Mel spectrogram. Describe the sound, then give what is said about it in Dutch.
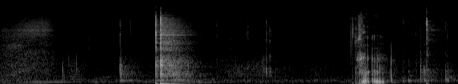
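A bicycle is hoisted onto a repair stand hoist at a bicycle repair shop: loud mechanical clunks and rattles, with two heavier bangs separated by quieter clicks and scraping, and no talking. “Ja, kijk, dit is toch, is toch het geluid dat je hoort bij een fietsenmaker.”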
